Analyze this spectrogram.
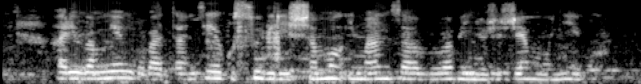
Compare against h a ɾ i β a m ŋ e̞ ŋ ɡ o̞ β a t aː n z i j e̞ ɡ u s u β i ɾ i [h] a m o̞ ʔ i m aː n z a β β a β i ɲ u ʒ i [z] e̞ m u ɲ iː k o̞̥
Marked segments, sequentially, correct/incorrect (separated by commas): incorrect, incorrect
